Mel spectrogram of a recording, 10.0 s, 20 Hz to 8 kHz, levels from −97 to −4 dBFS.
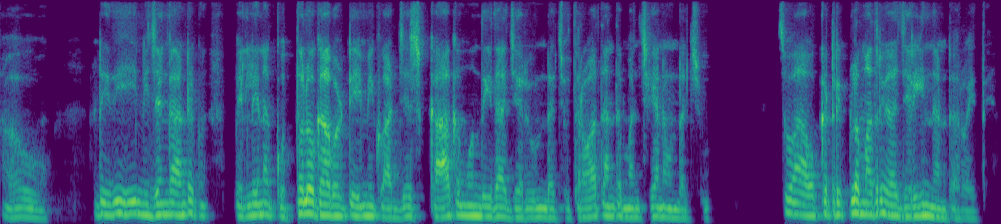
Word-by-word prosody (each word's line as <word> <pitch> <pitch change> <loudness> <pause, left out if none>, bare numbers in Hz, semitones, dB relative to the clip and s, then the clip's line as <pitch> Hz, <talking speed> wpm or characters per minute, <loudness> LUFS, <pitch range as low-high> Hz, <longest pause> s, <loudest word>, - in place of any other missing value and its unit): ఓహ్! 115 -3 -6 0.5
అంటే - - -5
ఇది 165 +3 +2 0.2
నిజంగా 150 +2 +1
అంటే 145 +4 0
కొ - - -7 0.3
పెళ్ళైన 140 +4 0
కొత్తలో 160 +8 +4
కాబట్టి 135 -1 +4
మీకు 135 0 -1
అడ్జస్ట్ 120 +3 +1
కాకముందు 135 +2 +2
ఇలా 125 +1 0
జరిగి 115 0 -4
ఉండొచ్చు. 115 -1 -3
తర్వాత 120 +2 -3
అంతా 130 +1 -3
మంచిగానే 120 +2 -2
ఉండొచ్చు. 105 -3 -4 0.8
సో, - - -4
ఆ! - - +2
ఒక్క 135 - +1
ట్రిప్‌‌‌లో 155 +2 +3
మాత్రం 160 +3 +1
ఇలా 140 - +1
జరిగింది 130 +1 +2
అంటారు 105 -1 -8
అయితే. 95 - -15
130 Hz, 170 wpm, -30 LUFS, 115-140 Hz, 0.8 s, కొత్తలో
